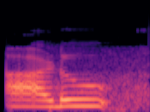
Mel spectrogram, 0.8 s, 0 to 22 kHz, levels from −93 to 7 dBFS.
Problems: constant background noise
